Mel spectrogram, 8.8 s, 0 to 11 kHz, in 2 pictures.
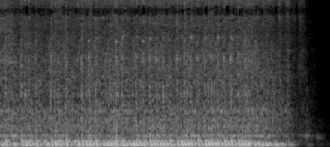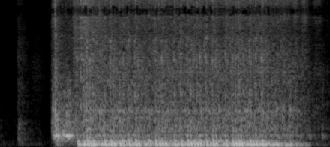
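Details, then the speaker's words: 1966 VW Beetle with single-port 1680cc engine and EMPI dual 34mm EPC carbs: fires straight away and holds a steady idle around 750 rpm, idle mixture screws one turn out on both sides; shuts off and restarts easily, though still running too rich and needing smaller jets. "all right so idle is set just around 750 rpm um idle mixer screws are out exactly one full turn on both sides seems to be okay there likes to idle nicely fires it up by the turn of the key"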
